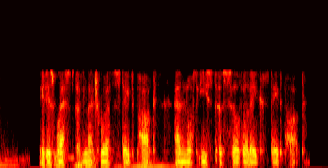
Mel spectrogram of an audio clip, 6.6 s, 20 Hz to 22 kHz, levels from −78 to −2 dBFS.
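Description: From start to finish the speech carries the RealAudio 14.4 codec's heavy damage. Nothing above 3.8 kHz survives, and the squeezed bit budget, which fits an 8 kbit/s dial-up codec, leaves the voice muffled and gargly, with smeared, bubbling consonants and vowels.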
